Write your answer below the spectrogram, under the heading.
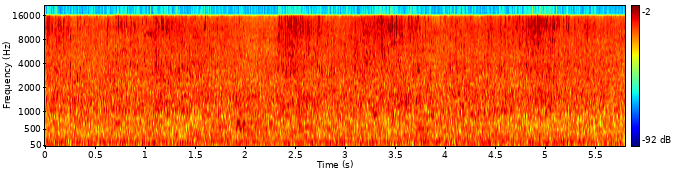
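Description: Water sloshing and lapping as two people swim in an indoor pool, with a steady low rumble underneath.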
